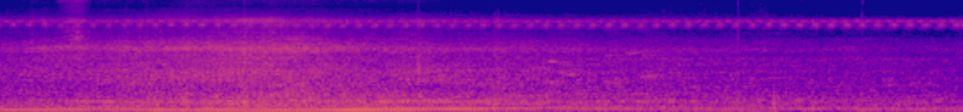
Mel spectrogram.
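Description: A motor vehicle passing by, its low engine hum growing to a peak about two to three seconds in and then fading away. Insects chirp steadily in the background.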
